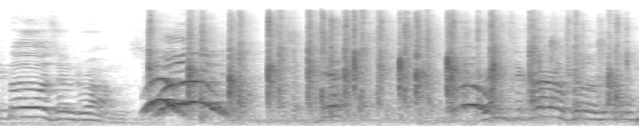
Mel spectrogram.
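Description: Audience clapping, with several voices whooping and cheering on rising-and-falling calls, loudest from about a second in.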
